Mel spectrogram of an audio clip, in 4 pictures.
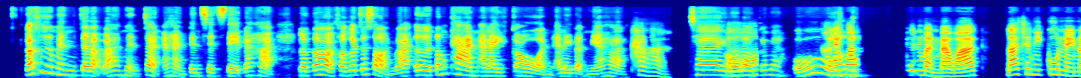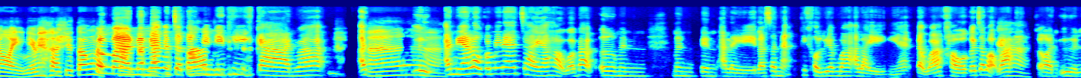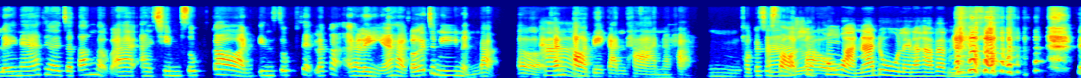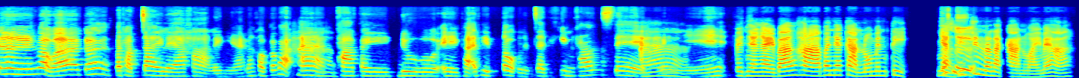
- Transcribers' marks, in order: chuckle; chuckle; tapping; laugh; other background noise
- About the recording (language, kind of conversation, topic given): Thai, podcast, การออกทริปคนเดียวครั้งแรกของคุณเป็นอย่างไรบ้าง?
